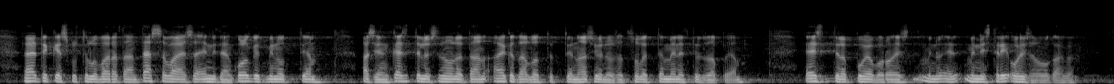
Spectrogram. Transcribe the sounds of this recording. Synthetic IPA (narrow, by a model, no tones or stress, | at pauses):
læːt̪ekːeskust̪eluʋɑrɑt̪ɑːnt̪æsːæʋɑihesːɑenit̪æːŋkolkynt̪minut̪ːiɑ | ɑsiɑŋkæsit̪ːelyst̪ːænot̪et̪ɑːnɑikɑt̪ɑulot̪ːet̪ːyenɑsijonosɑt̪soʋet̪ːiɑmenet̪ːylt̪ɑpojɑ̰ | jɑesit̪ːelːeppuheʋuoɾoeeminist̪eriʔohisɑulkɑhyʋæ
